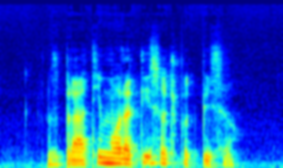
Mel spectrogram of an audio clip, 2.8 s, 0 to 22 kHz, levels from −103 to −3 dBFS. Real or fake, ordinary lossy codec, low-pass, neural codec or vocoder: fake; MP3, 96 kbps; 19.8 kHz; codec, 44.1 kHz, 7.8 kbps, Pupu-Codec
